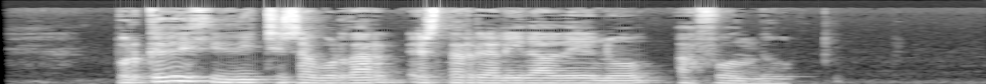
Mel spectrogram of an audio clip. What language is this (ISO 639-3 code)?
glg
